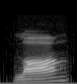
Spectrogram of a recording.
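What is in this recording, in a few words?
"lang", Chinese, second tone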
